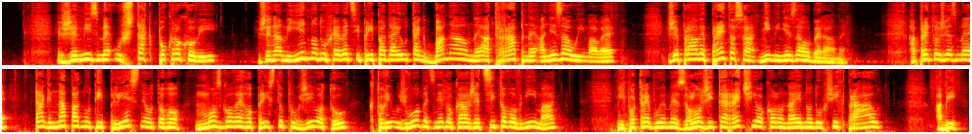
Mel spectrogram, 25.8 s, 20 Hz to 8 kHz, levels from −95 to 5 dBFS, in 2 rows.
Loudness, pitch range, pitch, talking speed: -17 LUFS, 160-195 Hz, 180 Hz, 110 wpm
